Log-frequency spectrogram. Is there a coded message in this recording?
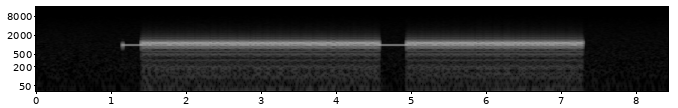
Yes: 300-baud modem data (V.21 tones) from 1.2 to 7.3 s, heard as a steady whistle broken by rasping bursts, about 300 baud, 200 Hz shift.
